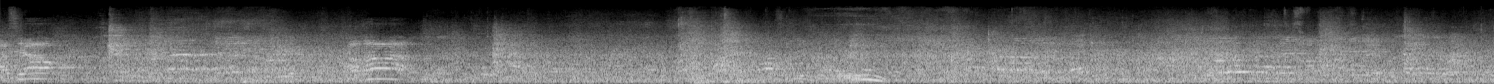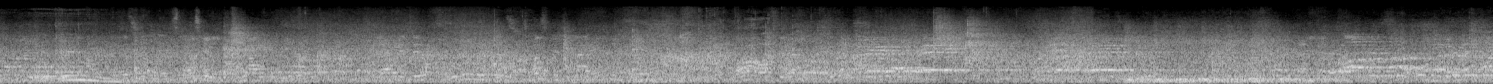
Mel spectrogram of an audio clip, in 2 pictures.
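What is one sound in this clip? A crowd of spectators chatters and calls out in an echoing arena.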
